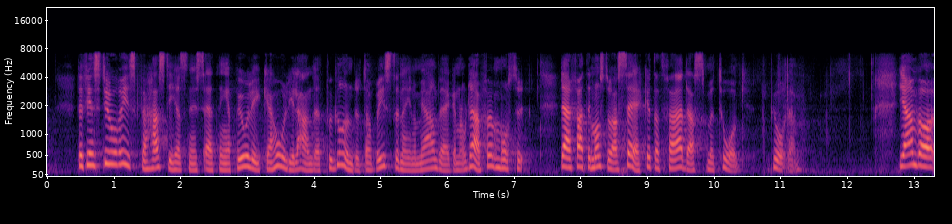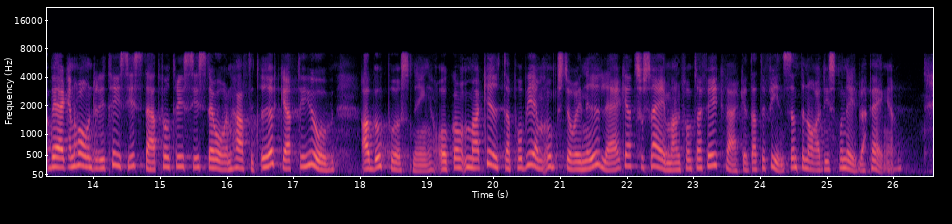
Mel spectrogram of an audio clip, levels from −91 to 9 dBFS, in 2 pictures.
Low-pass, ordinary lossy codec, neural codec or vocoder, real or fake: 7.2 kHz; none; codec, 16 kHz, 0.8 kbps, ZipCodec; fake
